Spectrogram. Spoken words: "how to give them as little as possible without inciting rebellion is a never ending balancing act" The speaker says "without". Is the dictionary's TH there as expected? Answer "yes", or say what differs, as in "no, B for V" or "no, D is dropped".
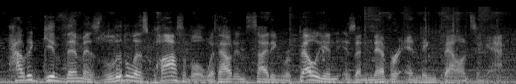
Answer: yes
